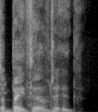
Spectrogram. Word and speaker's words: Ibiza: I think the fact that Wave the Bill, number 3, has joined inside its main rival, Mr. Ibiza, number 4, is that how you pronounce it? Ibiza? Not yeah. Ibiza? – No, yeah. It's Ibiza.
